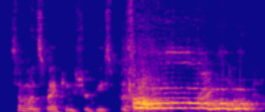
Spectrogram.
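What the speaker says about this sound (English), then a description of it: "Yeah, that's the dog." A dog howls and barks in a drawn-out, loud wail that follows a man's speech, the howl sustained with a few breaks, close to the microphone.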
